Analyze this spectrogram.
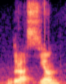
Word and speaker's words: duración: Duración will have an accent mark over the O because the stress is over the last syllable and it ends in a vowel N or S.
